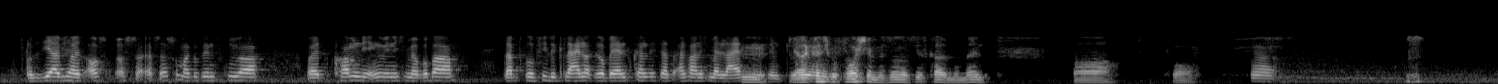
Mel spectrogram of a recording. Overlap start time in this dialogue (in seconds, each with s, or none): 7.4 s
